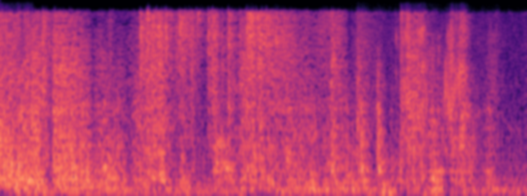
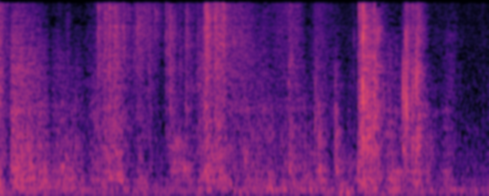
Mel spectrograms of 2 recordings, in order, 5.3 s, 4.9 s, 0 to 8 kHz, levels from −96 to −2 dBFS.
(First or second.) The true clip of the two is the first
